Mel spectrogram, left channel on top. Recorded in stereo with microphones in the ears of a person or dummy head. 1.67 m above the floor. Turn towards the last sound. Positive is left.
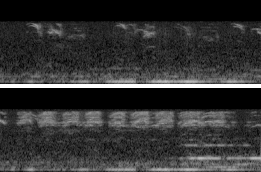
No sound to turn to.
